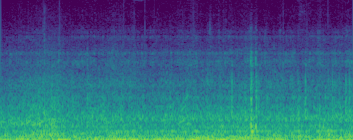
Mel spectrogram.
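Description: Bicycle riding over packed snow: a steady low rumble of wind and tyre noise on the handlebar camera's microphone, with a few faint clicks.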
